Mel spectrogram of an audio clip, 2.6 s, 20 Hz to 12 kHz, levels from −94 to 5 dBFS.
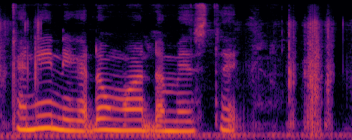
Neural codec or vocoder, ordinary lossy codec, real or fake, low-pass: none; none; real; 10.8 kHz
